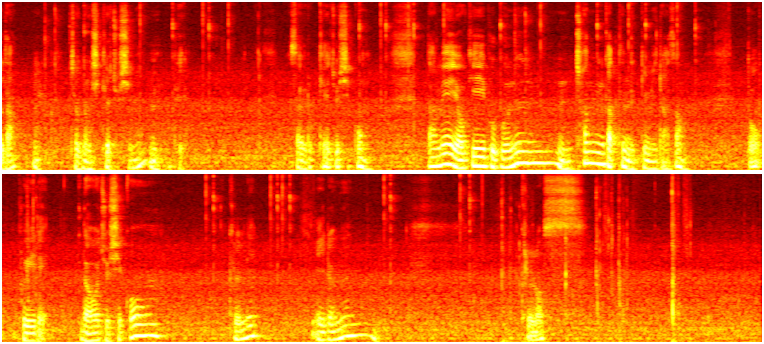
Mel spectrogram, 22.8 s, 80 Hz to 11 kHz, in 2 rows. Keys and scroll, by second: 11.8 alt+shift+v, 18.9-20.6 typing, 21.4 Return.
